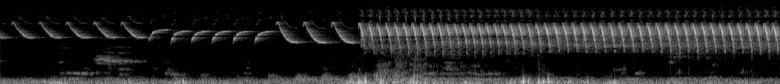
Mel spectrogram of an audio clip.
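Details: Canary song used as training material for singing contests: a run of rapid descending whistled slurs, then a series of short notes, then a long fast buzzy trill repeated about four times a second, with faint low background rumble.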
